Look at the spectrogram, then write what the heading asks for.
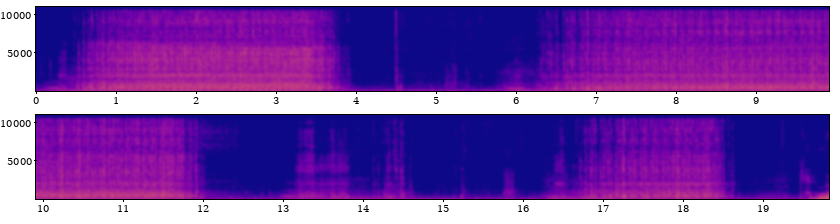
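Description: A sewing machine stitches pieced quilt fabric in three long steady runs of rapid mechanical whirring, close and fairly loud, with short pauses between them.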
